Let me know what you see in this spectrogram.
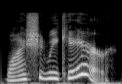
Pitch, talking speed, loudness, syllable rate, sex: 290 Hz, 195 wpm, -13 LUFS, 5.7 syllables/s, female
